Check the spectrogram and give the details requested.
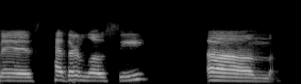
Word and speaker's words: Loase: my name is Heather losey um opposite of high C Losi that's how I pronounce my last name um because I'm a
